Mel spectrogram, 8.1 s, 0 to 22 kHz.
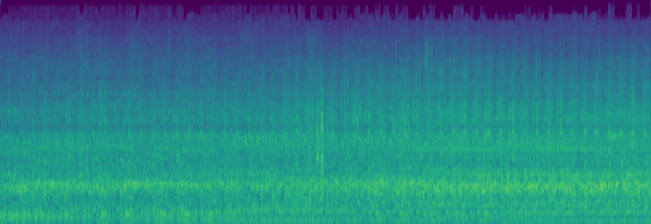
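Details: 2007 Ford Focus C-Max 1.6 TDCi 90 hp diesel at idle: a steady, fairly even knock about three times a second over a harsh rattly clatter. Engine knocking, cause unconfirmed.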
